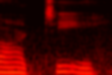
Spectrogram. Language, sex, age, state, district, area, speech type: Tamil, female, 30-45, Tamil Nadu, Chennai, urban, read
